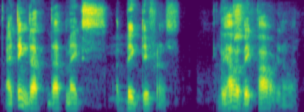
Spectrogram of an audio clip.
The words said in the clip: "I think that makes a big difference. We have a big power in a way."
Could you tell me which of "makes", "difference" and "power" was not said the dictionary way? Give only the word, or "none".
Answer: none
